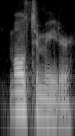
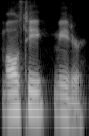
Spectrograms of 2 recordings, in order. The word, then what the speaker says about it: multimeter: who said that janet multimeter that's what i call it multi-meter multimeter yeah accent is always on the second syllable all right when you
